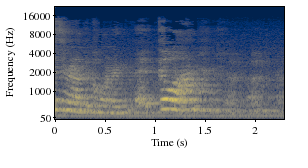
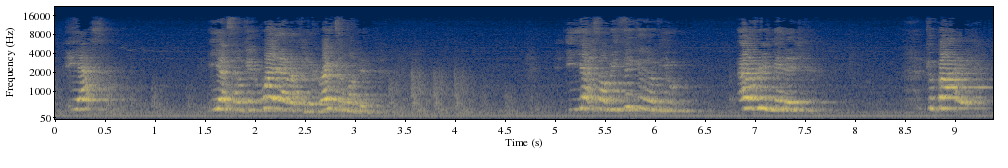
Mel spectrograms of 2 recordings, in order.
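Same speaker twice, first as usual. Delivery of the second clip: ordinary delivery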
